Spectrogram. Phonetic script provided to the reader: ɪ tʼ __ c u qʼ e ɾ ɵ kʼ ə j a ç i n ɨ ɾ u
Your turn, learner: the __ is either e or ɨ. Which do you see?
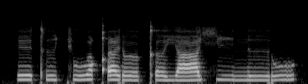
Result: ɨ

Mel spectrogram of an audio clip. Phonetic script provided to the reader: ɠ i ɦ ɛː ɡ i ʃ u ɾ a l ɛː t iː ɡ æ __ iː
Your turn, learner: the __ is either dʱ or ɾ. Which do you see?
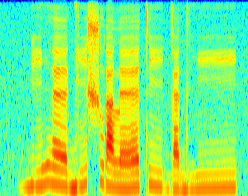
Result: dʱ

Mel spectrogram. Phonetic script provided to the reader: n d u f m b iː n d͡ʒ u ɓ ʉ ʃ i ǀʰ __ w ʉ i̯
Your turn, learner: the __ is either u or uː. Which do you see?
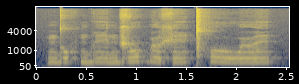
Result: uː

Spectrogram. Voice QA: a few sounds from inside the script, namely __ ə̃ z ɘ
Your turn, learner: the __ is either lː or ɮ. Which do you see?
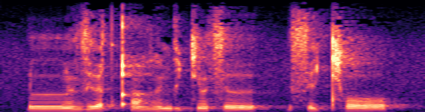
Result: lː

